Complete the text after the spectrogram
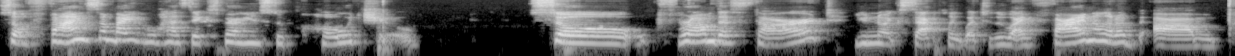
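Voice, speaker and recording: With a South American accent, a woman speaks at a fairly slow pace in a high, bright, sharp tone, her intonation lively and her loudness swinging widely. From Colombia. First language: Spanish. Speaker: digital marketing strategist. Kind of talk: interview.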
